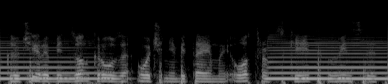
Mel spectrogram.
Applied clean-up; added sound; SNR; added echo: none; Wind instrument, woodwind instrument; -1 dB; none.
